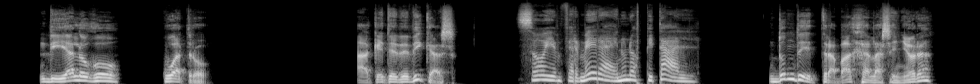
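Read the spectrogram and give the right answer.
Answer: En un hospital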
